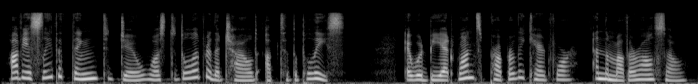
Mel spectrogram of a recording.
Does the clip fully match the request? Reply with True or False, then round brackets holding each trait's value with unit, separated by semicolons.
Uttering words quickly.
True (225 wpm)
